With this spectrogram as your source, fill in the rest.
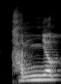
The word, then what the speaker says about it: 담력: 그래서 담력 같은 경우에 미음 다음에 리을 온 건데 이 리을이 니은으로 비음으로 발음돼서 담력 이렇게 발음이 되는 거고요.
